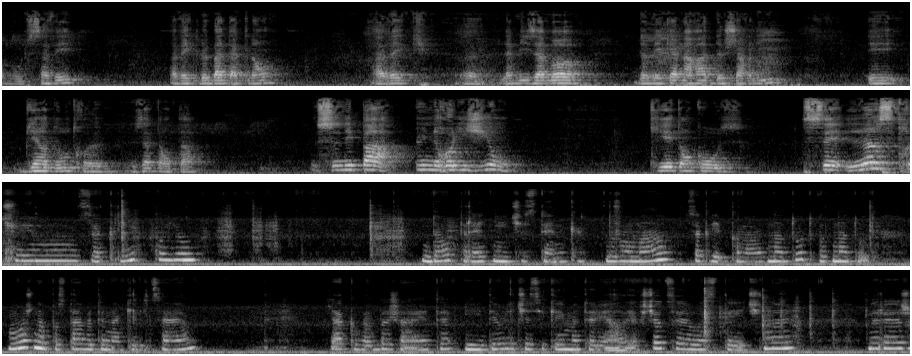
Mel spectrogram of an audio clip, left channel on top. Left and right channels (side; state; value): both; different; correlation 0.00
